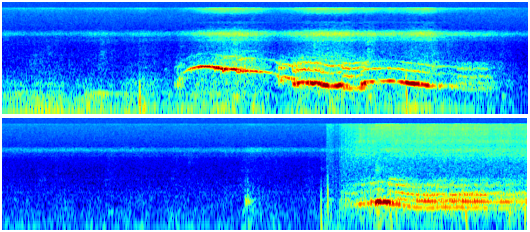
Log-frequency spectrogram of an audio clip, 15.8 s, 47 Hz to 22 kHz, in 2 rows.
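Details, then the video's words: Domestic kitten meowing while annoyed by another cat in a house with four cats playing together; two drawn-out, wavering meows between about 2.5 and 7 seconds, a quiet gap, then a further long low meow near the end. "The kitten meows misunderstood"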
